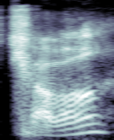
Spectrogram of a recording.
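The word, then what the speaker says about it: Csaba: name is chavo and if you're wondering how to say my name the hungarian sparring is going to be very confusing you probably want to look at this other spanning and then you'll be pretty close so you can just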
